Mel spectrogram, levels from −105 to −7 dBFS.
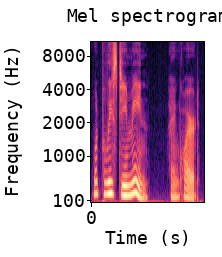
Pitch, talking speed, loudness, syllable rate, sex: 200 Hz, 185 wpm, -15 LUFS, 6.6 syllables/s, female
